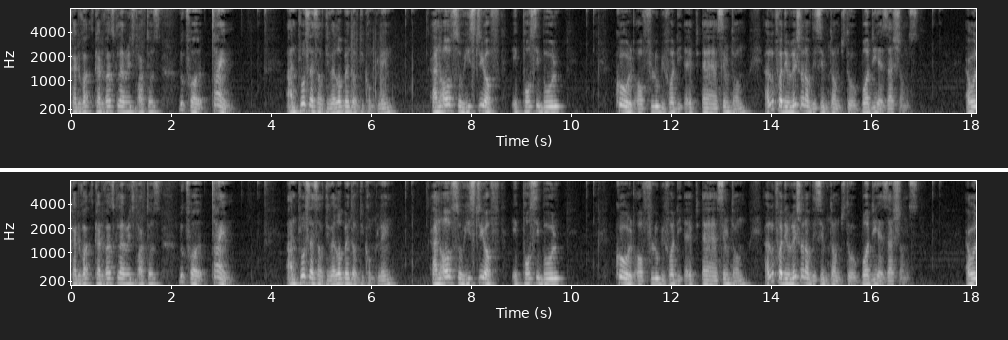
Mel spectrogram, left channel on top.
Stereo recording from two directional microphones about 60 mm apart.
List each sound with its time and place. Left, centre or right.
0.0 s speech: centre
4.3 s speech: centre
17.8 s a man's voice: centre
